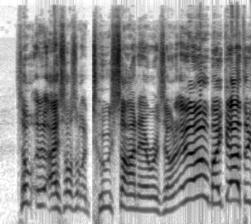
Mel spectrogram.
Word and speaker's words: Tucson: I saw someone in Tucson, Arizona. Oh my god, they're going to get me in Tucson. I called I pronounced your Tuxen the other day. My mom had to correct me.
